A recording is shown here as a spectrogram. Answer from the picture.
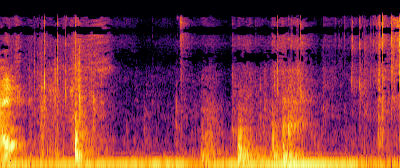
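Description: Packaging crinkling and rustling in short, irregular crackles as hands rummage through a package of wax melt samples, over a low steady hum.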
